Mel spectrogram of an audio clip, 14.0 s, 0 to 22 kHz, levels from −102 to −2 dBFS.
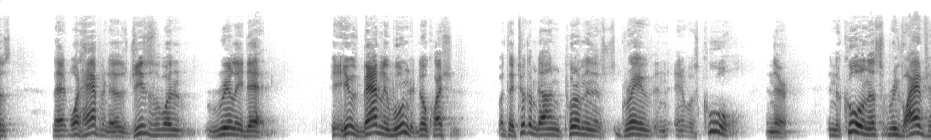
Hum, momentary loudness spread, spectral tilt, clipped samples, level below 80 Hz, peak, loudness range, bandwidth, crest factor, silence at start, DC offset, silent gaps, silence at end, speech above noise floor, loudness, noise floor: none; 18 LU; -6.5 dB/octave; under 0.1%; -68 dBFS; -6 dBFS; 5 LU; 12 kHz; 22 dB; 0 s; under 0.1%; none; 0 s; 59 dB; -26 LUFS; -85 dBFS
